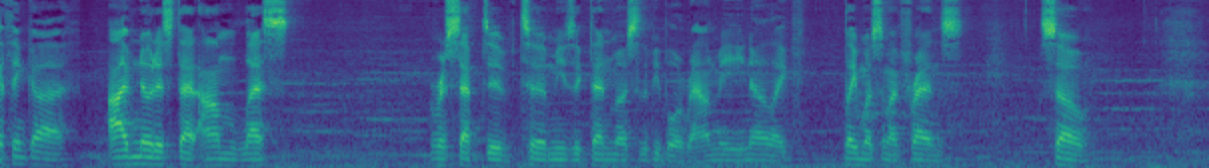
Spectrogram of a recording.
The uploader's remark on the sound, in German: auf dem Primavera Sound Festival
